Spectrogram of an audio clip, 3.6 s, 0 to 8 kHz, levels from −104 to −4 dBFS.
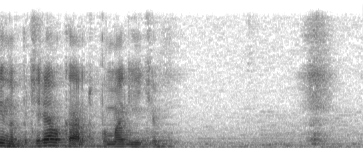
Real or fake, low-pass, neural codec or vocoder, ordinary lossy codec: real; 7.2 kHz; none; Opus, 64 kbps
